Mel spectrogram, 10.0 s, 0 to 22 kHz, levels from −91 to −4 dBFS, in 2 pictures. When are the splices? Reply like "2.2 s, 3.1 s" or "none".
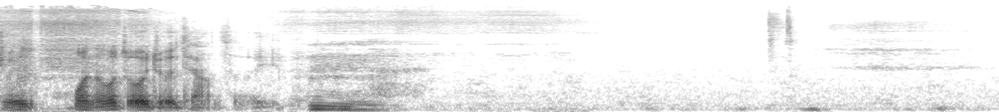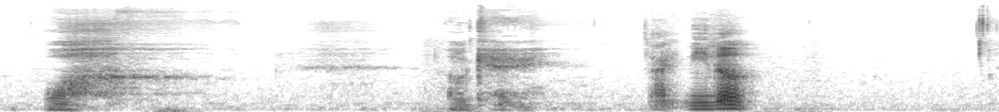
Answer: none

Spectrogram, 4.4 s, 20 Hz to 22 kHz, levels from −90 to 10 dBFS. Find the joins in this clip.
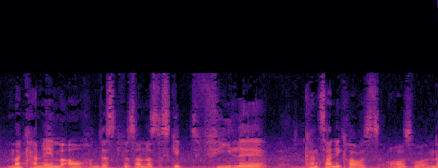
1.2 s, 1.6 s, 3.0 s, 3.4 s

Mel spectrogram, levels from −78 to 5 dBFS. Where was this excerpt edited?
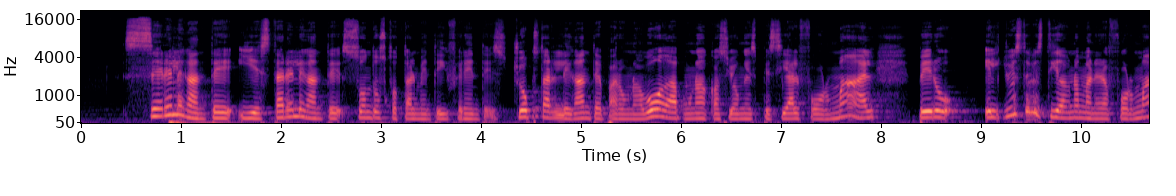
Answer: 3.1 s, 4.5 s, 6.0 s, 9.2 s

